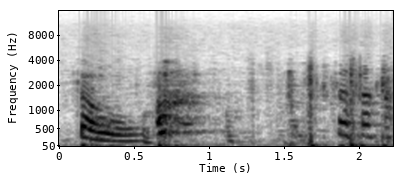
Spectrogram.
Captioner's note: laughs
